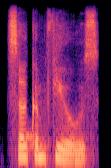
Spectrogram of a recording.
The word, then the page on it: circumfuse: Indian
